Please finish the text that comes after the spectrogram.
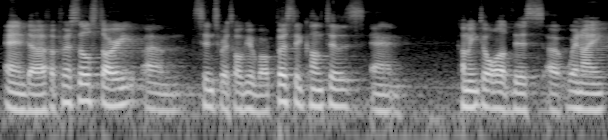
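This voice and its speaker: Singaporean man, mid-pitched, measured and earnest, panel storytelling. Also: slight background noise. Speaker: poet on a panel. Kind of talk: personal reflective talk. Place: reception room at a residence.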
